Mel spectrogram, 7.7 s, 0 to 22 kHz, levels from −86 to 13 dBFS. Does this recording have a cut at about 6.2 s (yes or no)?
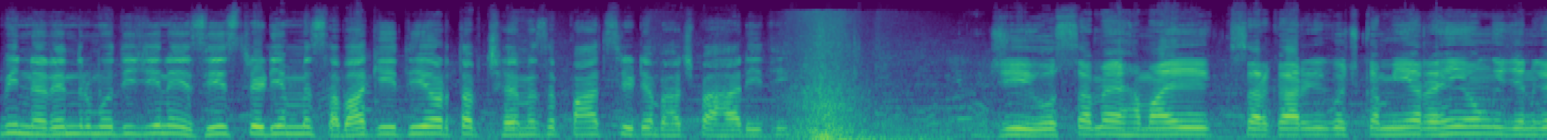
no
